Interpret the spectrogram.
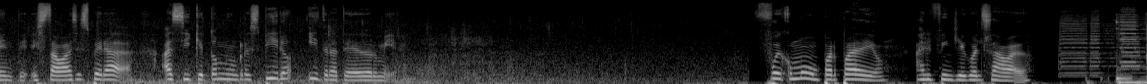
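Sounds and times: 
speech: 0:00.0 - 0:04.2, 0:07.7 - 0:10.4
rain hitting a window: 0:00.0 - 0:07.5.

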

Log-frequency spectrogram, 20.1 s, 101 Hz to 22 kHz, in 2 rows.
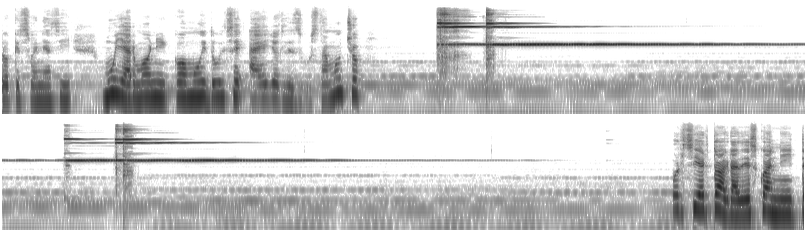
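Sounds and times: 
speech: 0:00.0 - 0:04.7, 0:18.4 - 0:20.0
small hand cymbals struck and ringing: 0:05.4 - 0:15.6.

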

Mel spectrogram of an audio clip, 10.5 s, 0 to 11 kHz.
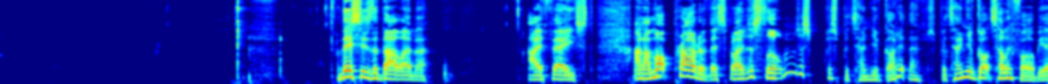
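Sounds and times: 
person sipping from a glass of porter beer: 0:00.4 - 0:03.4
faint mouth clicks: 0:02.3 - 0:03.4
speech: 0:03.4 - 0:04.4, 0:05.3 - 0:10.4.

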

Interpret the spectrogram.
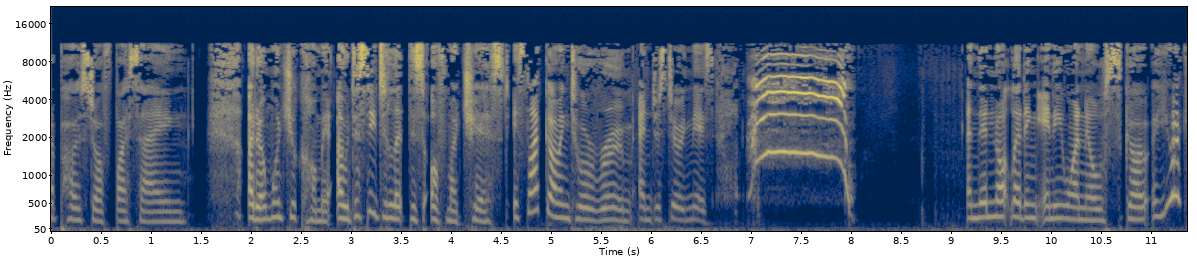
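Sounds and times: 
speech: 0:00.0 - 0:07.1, 0:09.2 - 0:11.3
person screaming loudly in a high pitch: 0:07.0 - 0:08.0.

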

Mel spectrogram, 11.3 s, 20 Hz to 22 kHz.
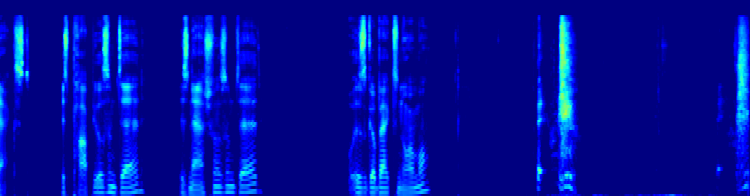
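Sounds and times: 
speech: 0:00.0 - 0:04.0, 0:05.3 - 0:06.6, 0:08.1 - 0:08.8, 0:11.1 - 0:11.2
quiet breathing: 0:06.8 - 0:08.0
sneezes: 0:08.2 - 0:08.8, 0:10.8 - 0:11.2.

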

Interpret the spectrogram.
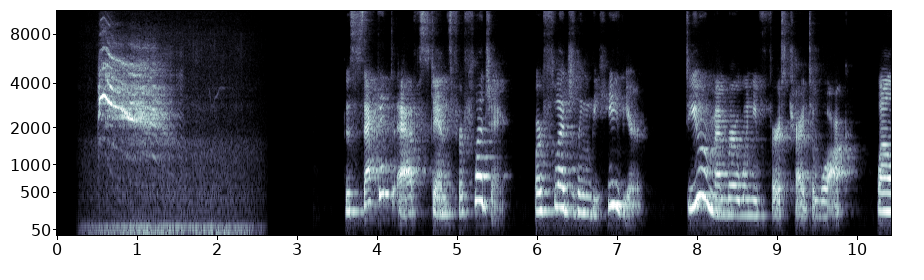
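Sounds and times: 
red-tailed hawk raspy scream: 0:00.5 - 0:02.2
speech: 0:03.6 - 0:10.4.

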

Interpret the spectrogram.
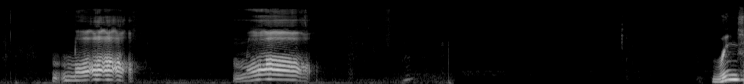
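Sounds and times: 
speech: 0:00.5 - 0:01.4, 0:02.3 - 0:03.2, 0:07.1 - 0:07.4
goat bleating: 0:00.5 - 0:01.5, 0:02.4 - 0:03.2.

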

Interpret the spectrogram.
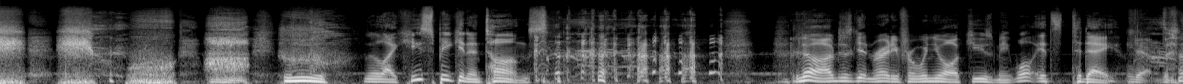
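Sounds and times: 
straining grunts: 0:00.0 - 0:03.5
voice imitating loud breathing exercises: 0:00.0 - 0:03.6, 0:07.1 - 0:08.0
laughter: 0:00.7 - 0:01.6, 0:05.3 - 0:08.0, 0:11.3 - 0:11.8
speech: 0:02.8 - 0:07.0, 0:08.0 - 0:11.8.

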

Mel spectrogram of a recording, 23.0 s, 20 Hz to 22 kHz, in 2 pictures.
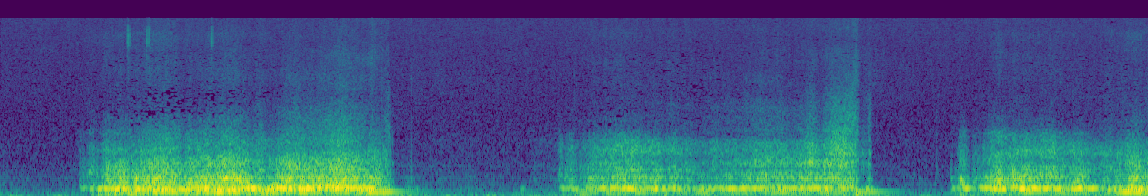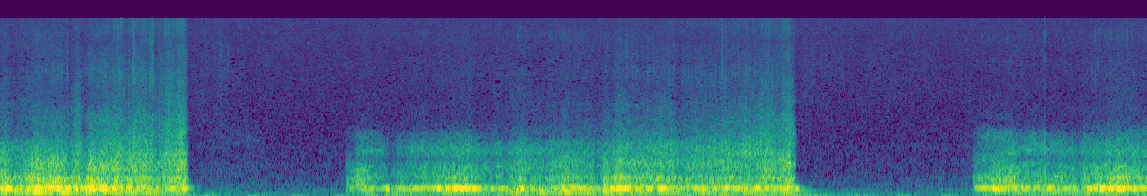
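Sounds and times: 
scratching on a microphone: 0:00.8 - 0:04.1, 0:05.6 - 0:08.8, 0:09.5 - 0:13.4, 0:14.9 - 0:19.6, 0:21.2 - 0:22.9.

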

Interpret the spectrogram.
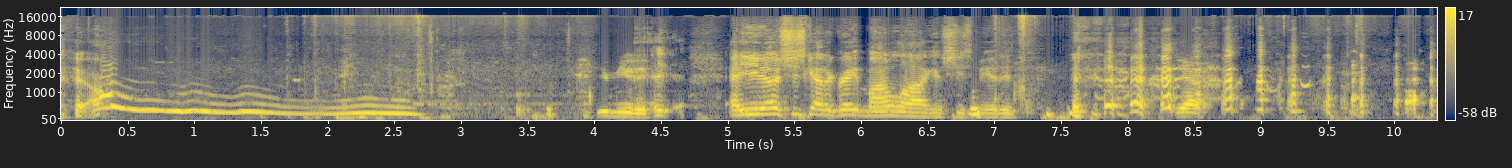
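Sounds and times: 
laughter: 0:00.0 - 0:00.6, 0:06.6 - 0:10.3
speech: 0:00.0 - 0:00.6, 0:04.0 - 0:08.9
dog whimpering and howling: 0:00.1 - 0:03.1.

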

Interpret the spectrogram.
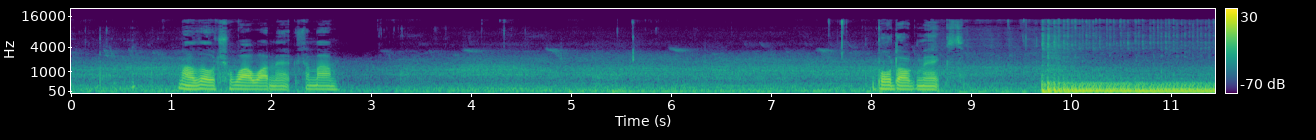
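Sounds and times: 
speech: 0:01.1 - 0:02.8, 0:08.1 - 0:09.0
Harley-Davidson motorcycle engine cranked up: 0:09.6 - 0:11.4.

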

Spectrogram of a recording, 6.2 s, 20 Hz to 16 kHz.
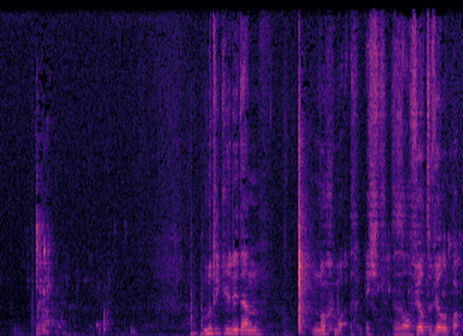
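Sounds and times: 
water draining away: 0:00.4 - 0:01.8, 0:04.5 - 0:06.1
speech: 0:02.7 - 0:03.6, 0:04.2 - 0:06.1.

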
